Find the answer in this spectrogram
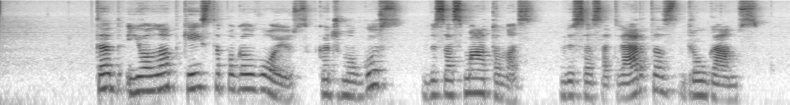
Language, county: Lithuanian, Šiauliai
